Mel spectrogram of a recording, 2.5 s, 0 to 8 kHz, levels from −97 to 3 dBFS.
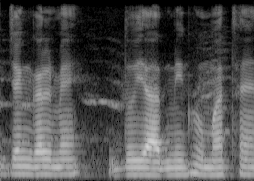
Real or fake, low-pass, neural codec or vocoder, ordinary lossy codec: real; 7.2 kHz; none; none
